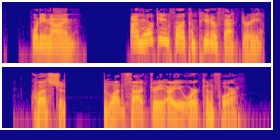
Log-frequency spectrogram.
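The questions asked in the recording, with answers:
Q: What factory are you working for?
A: A computer factory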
